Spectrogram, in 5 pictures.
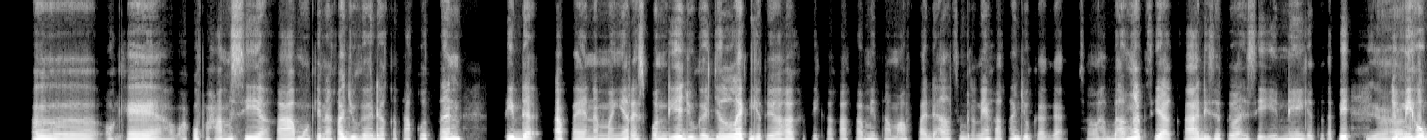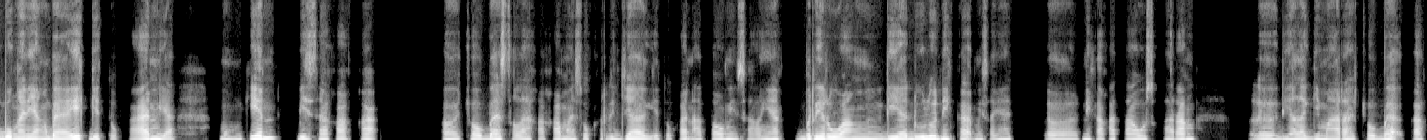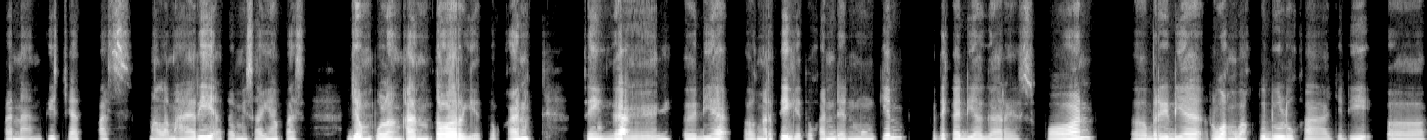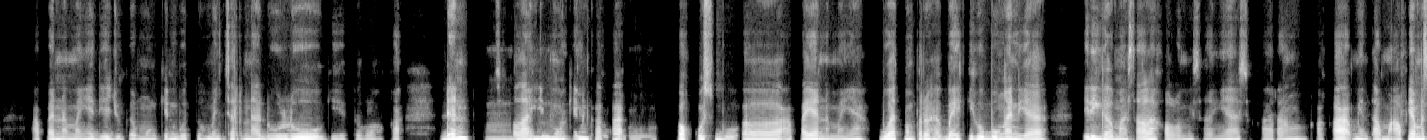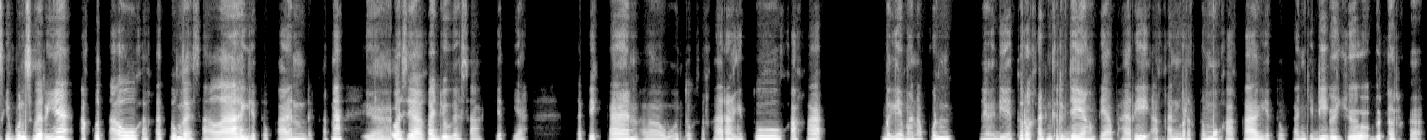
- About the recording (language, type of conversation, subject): Indonesian, advice, Bagaimana cara mengklarifikasi kesalahpahaman melalui pesan teks?
- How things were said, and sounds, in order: in English: "chat"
